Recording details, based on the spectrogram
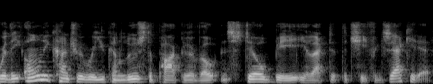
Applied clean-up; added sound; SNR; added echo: none; none; none; none.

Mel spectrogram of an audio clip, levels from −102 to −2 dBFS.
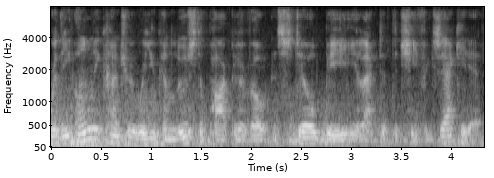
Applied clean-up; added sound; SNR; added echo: none; Thunder; 7 dB; reverberation time 0.2 s.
